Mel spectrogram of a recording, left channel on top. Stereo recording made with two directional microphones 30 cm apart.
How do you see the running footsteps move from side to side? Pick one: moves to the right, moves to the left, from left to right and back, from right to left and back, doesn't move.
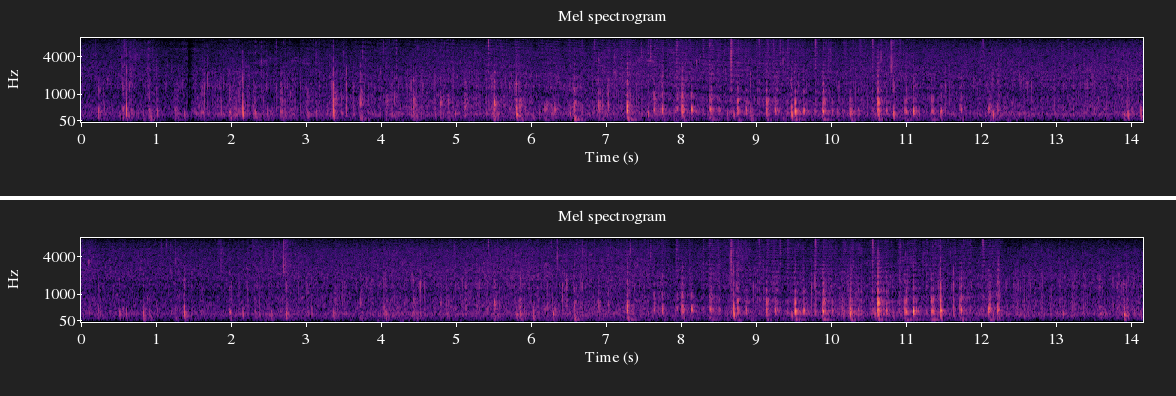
moves to the right.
